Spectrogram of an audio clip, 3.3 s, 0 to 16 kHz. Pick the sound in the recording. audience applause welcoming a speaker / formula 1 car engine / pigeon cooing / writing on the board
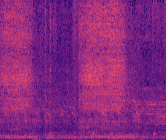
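pigeon cooing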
